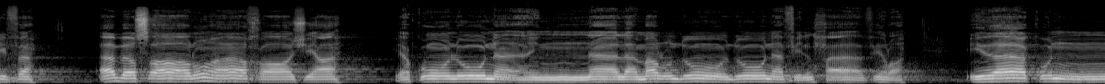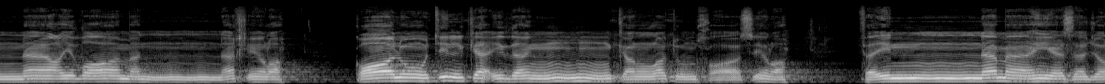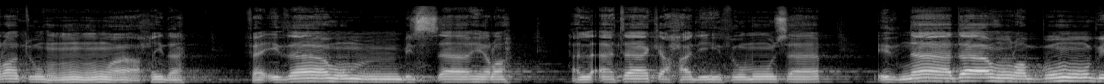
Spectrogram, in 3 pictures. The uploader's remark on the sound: at the Houghton Masjid (West Street)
